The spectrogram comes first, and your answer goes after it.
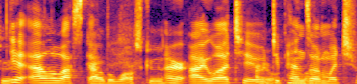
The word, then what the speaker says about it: ayahuasca: So let's talk about your ayahuasca, or how you pronounce it. Yeah, ayahuasca.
